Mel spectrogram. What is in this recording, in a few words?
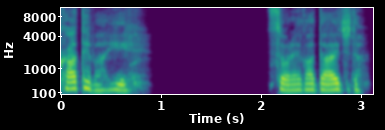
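Voice win, Japanese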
